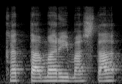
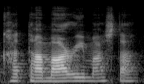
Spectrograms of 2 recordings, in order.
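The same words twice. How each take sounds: First: "katamarimashita" with a light tapped R; Japanese R. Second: "katamarimashita" with an American R in "mari"; English R. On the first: Teacher contrasts the R sounds, Japanese tapped R. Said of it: "you notice how I said". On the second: Teacher shows the mispronounced R, English-style. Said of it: "instead of". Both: Shown as a demonstration.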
